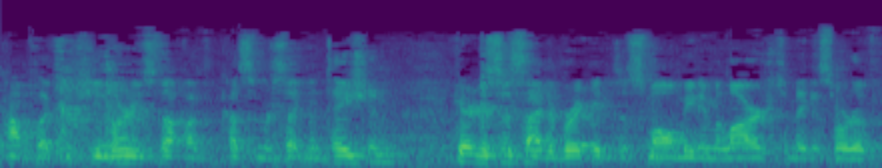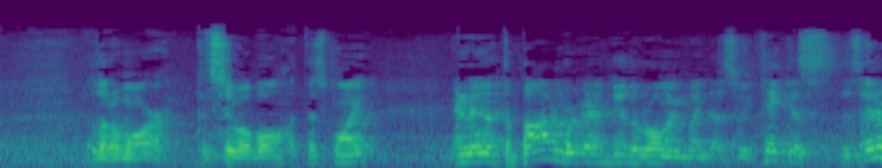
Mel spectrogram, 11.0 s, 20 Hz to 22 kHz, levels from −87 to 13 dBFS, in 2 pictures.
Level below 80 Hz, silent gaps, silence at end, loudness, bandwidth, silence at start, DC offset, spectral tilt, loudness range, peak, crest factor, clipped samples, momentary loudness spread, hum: -58 dBFS; none; 0 s; -23 LUFS; 12.5 kHz; 0 s; under 0.1%; -4 dB/octave; 2 LU; -6 dBFS; 18 dB; under 0.1%; 10 LU; none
